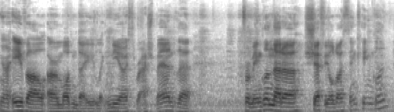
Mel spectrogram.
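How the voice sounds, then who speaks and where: This man's pitch sits at a medium level, varies in an ordinary way, and comes at a moderate pace. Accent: Australian. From Australia. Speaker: YouTuber, metal music reviewer. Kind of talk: casual video review, album countdown. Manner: casual, hesitant with fillers.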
